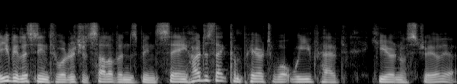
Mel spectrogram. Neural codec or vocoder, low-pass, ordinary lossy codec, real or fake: codec, 16 kHz, 4.8 kbps, FACodec; 7.2 kHz; Opus, 64 kbps; fake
